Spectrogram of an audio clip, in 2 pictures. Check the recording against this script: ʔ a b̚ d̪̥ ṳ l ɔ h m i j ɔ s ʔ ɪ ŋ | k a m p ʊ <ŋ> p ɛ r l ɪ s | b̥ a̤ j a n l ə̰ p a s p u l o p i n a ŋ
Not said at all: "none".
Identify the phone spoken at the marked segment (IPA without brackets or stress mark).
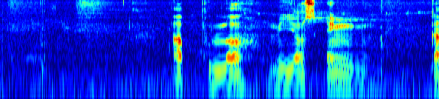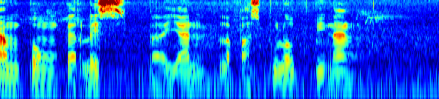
ŋ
